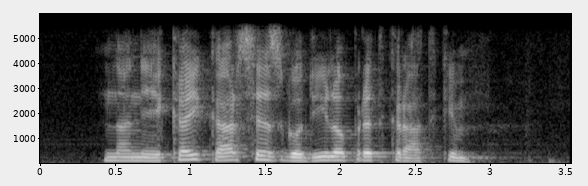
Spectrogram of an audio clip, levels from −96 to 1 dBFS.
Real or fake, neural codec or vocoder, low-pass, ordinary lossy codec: real; none; 5.4 kHz; none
